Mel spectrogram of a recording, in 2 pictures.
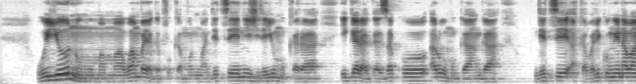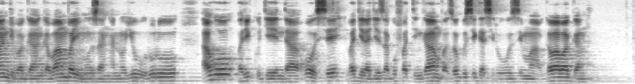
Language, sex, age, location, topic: Kinyarwanda, male, 25-35, Huye, health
